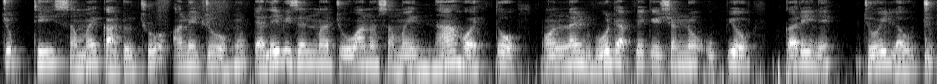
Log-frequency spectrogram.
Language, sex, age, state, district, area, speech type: Gujarati, male, 18-30, Gujarat, Mehsana, urban, spontaneous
